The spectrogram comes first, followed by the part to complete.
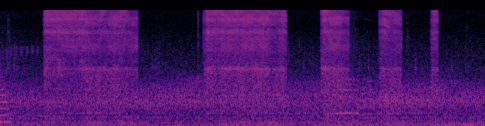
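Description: Bee-repellent spray hissing out of its container onto a bare hand in bursts: two long sprays of about a second and a half, then three short ones.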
